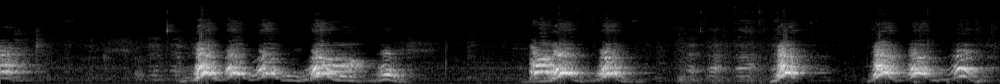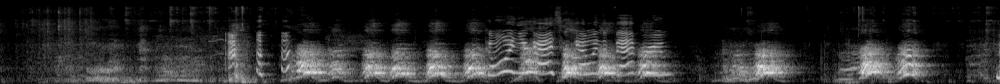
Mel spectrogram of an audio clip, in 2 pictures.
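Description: A dog barking in play, in repeated runs of several barks about a second or two long with short pauses between. The longest run comes in the second half, where the calls waver in pitch.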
